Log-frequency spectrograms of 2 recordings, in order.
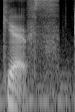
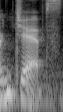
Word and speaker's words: GIF: ね、 I think more popular here are GIFs or GIFs, depending on who you're talking to. – Oh, GIFs or GIFs. Oh. – Yeah. – Okay, okay. – There's a debate on like whether it's a hard G or a soft G.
